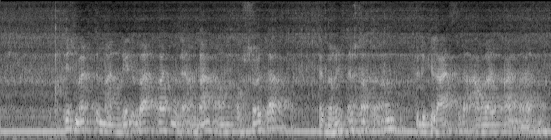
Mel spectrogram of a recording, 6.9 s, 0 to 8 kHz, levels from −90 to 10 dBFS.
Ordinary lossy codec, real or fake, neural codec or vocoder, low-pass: none; fake; codec, 16 kHz, 16 kbps, FunCodec, trained on LibriTTS, 50 frames a second; none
